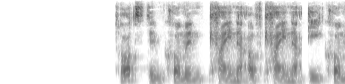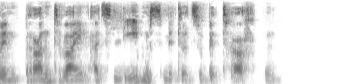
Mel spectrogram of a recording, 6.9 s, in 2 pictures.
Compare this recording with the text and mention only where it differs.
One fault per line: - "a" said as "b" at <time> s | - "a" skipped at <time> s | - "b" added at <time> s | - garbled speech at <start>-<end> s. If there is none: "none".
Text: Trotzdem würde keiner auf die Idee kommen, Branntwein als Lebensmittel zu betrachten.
- "würde" said as "kommen" at 1.6 s
- "die" said as "keiner" at 2.6 s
